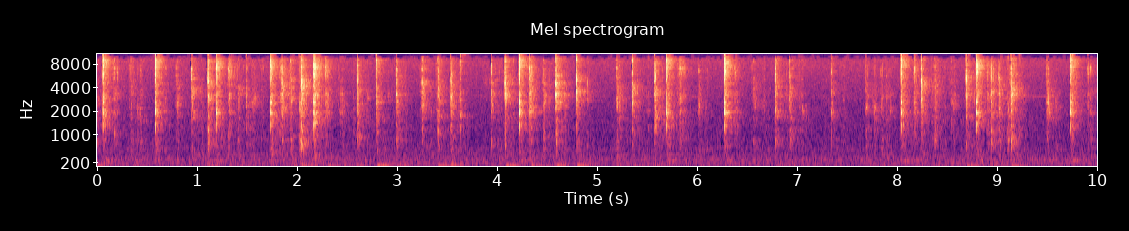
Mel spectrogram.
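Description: Faint typing on a computer keyboard: irregular runs of keystrokes with short pauses between them.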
